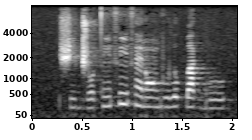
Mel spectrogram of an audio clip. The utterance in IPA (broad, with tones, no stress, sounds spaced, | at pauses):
ʃ i˨ d͡ʒ o˨ t ĩ˨˦ s ĩ˦ s ɛ̃˦˨ ɾ ɔ̃˧ ɡ u˧ l o˦ ɡ͡b a˦ ɡ͡b u˧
